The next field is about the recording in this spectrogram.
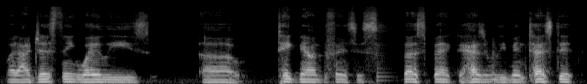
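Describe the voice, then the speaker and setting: Man, late twenties, host, casual, laid-back, lowish voice. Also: flat delivery, measured pace, a little mellow. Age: late 20s. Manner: laid-back, chuckles between remarks. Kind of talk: casual chat.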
